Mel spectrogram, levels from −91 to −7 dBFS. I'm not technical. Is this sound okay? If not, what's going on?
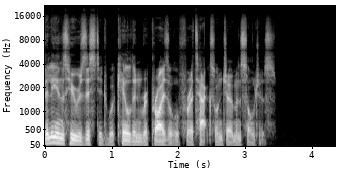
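No. The speech has channel delay (comb filtering) from start to finish. One side of the stereo reaches you a tiny fraction of a millisecond after the other. When the two are mixed together, some high tones cancel out. The first gap sits at about 7 kHz. So the voice sounds hollow and dull at the top.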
